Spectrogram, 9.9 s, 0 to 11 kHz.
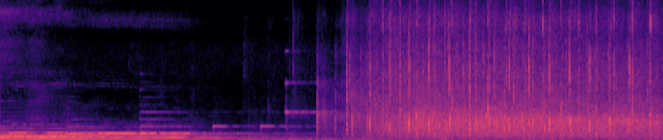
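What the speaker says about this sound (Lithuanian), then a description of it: "Plojimai." An audience at a school's festive March 11 celebration put on by Trakai Vytautas Magnus Gymnasium students bursts into loud, sustained applause as a musical piece fades out, the clapping filling the room for several seconds.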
